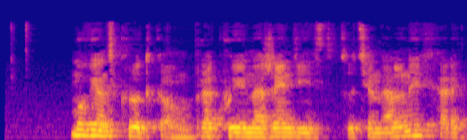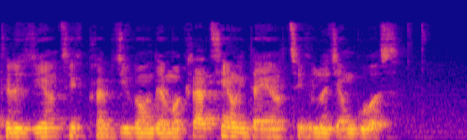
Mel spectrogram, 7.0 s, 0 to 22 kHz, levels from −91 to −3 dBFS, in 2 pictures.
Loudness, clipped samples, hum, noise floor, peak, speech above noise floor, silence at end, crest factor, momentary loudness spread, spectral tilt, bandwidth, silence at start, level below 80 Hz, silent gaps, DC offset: -19 LUFS; under 0.1%; none; -55 dBFS; -2 dBFS; 38 dB; 0.55 s; 16 dB; 10 LU; -7 dB/octave; 11.5 kHz; 0.55 s; -52 dBFS; none; under 0.1%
